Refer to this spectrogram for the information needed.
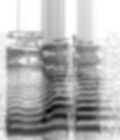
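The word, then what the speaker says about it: إيّاك: برای اینکه شما بتونید به این شکل تلفظ برسید، به اصطلاح اون تکیگاه شما در تلفظ، اونجایی که شما ضربه میزنید، یا اصطلاح تخصصی ترش آکسان کلمه بعد روی یای مشدد باشه، یعنی روی الف مدیه بعد یای مشدد. ایاک ایاک نعبد و ایاک نستعین.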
